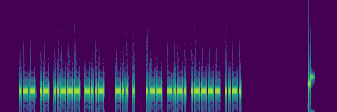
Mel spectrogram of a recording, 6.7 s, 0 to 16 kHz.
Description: Morse code, heard as a keyed tone, about 36 wpm, 700 Hz. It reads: WA2X DE WC1F
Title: USA Callsign DE Callsign - 4 Characters - 35wpm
